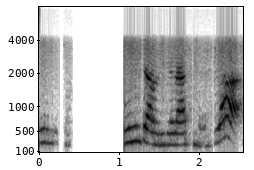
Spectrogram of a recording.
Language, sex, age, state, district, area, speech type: Nepali, female, 18-30, West Bengal, Jalpaiguri, rural, conversation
